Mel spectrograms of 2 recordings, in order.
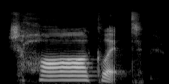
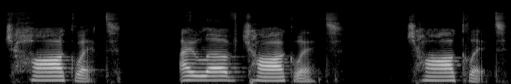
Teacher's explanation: It is not chalk-o-lot, okay? There's no O in the sound. It's two syllables, chocolate.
